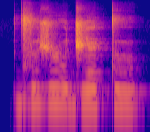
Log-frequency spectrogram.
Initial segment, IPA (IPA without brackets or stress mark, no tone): d͡z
